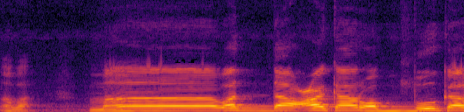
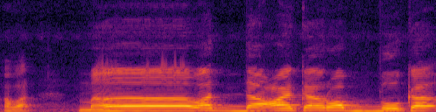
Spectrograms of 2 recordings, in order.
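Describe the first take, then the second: Both takes have the same delivery.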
